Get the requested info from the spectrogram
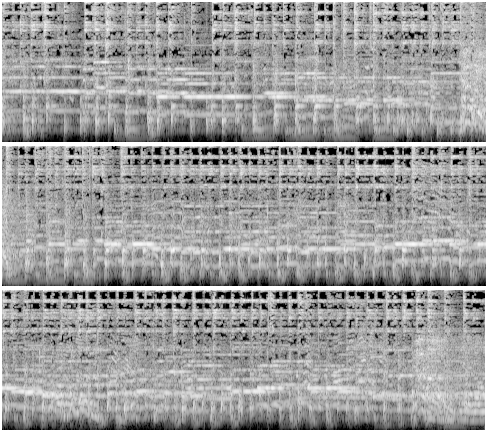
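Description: Devotional kirtan music: a continuous jingling of hand cymbals over sustained melodic notes, with sweeping rising-and-falling pitch glides about ten seconds in and again near the end.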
